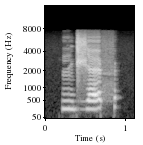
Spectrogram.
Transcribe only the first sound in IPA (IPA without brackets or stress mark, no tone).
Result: n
